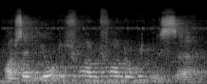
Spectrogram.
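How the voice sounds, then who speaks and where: A man voicing an earnest, plodding night-watch sergeant in a storybook, speaking deliberately and emphatically. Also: sits high, expressive, darkish tone, pitched above the performer's own voice. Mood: earnest reporting. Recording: roomy, echoing, distant mic with noise.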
